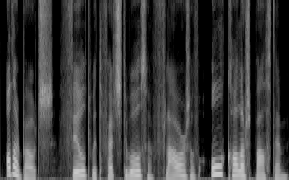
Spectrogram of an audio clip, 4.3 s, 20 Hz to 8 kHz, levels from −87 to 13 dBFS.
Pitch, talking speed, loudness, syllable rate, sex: 220 Hz, 165 wpm, -17 LUFS, 5.1 syllables/s, female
